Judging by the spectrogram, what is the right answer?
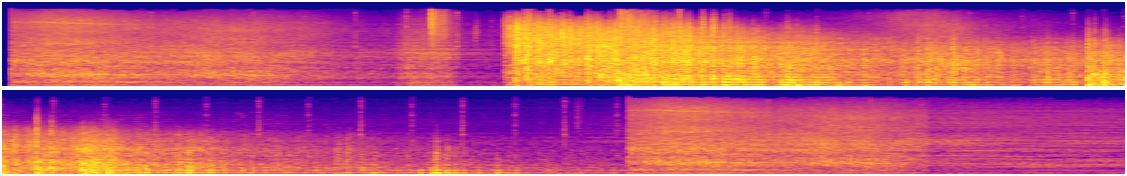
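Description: Thunder from a nearby lightning strike: a sudden loud crack about three seconds in, then crackling, rumbling thunder that rolls on with several more peaks and dies away over about seven seconds.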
